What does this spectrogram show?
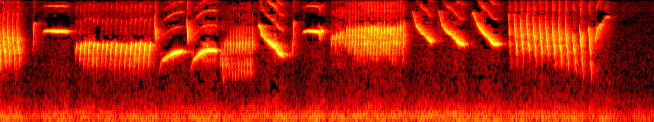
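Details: Canary singing a fast, dense song to train young canaries: buzzy flat trills alternating with bright upslurred and downslurred whistles and quick repeated notes, fading at the end.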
